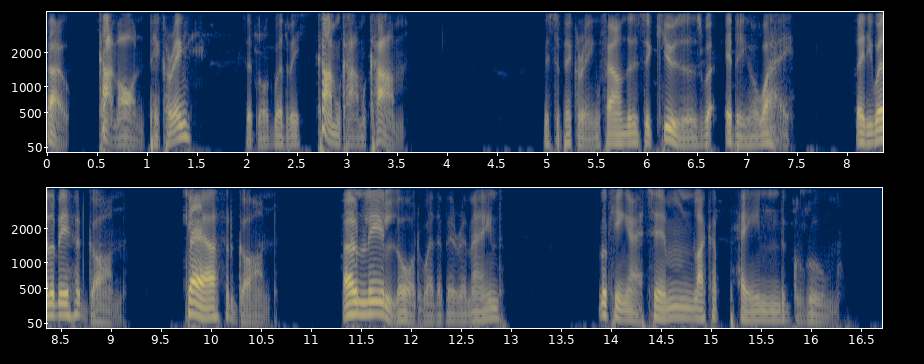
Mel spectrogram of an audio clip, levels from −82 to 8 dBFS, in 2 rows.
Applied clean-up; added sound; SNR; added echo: neural separator model SepFormer WHAM!.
